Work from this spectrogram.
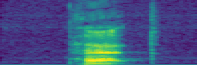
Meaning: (noun) 1. An animal kept as a companion or otherwise for pleasure, rather than for some practical benefit or use 2. Something kept as a companion, including inanimate objects
- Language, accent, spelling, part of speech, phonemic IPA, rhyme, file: English, US, pet, noun / verb / adjective, /pɛt/, -ɛt, En-us-pet.ogg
